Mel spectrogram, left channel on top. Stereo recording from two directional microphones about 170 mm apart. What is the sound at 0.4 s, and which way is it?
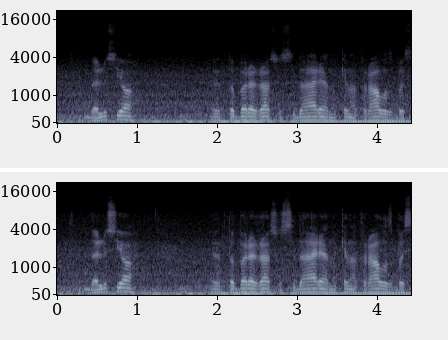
Speech, 5° left (ahead or behind).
